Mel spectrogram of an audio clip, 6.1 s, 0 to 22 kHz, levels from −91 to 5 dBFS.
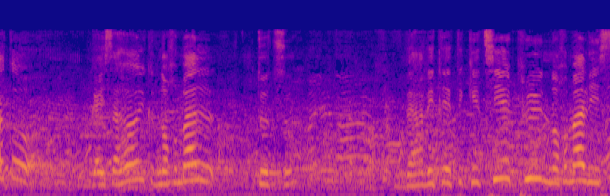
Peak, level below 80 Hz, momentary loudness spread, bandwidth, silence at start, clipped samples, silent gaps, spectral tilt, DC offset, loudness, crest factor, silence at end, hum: -10 dBFS; -54 dBFS; 11 LU; 11.5 kHz; 0 s; under 0.1%; none; -3.5 dB/octave; under 0.1%; -28 LUFS; 18 dB; 0 s; none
